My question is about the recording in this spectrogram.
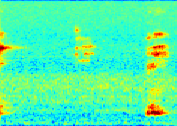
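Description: A quiet pause in speech: a low, steady hiss of call-line room tone, with one faint, brief high-pitched sound about a second in.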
